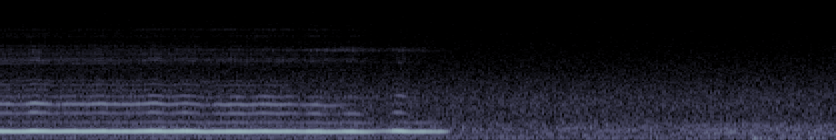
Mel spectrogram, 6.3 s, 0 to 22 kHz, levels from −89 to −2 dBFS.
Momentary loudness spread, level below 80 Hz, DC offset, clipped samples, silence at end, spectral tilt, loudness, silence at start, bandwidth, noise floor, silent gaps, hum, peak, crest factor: 22 LU; -62 dBFS; under 0.1%; under 0.1%; 0 s; -7 dB/octave; -35 LUFS; 0 s; 9.8 kHz; -55 dBFS; none; none; -26 dBFS; 10 dB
